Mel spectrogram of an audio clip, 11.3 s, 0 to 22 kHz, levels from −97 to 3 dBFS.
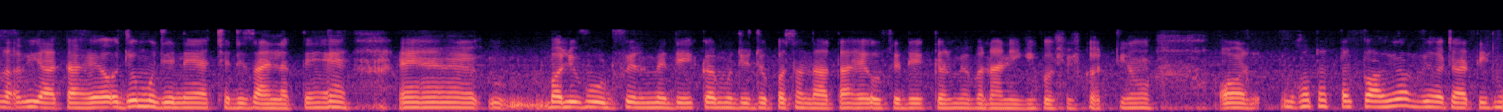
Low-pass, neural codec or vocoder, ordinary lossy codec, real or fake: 7.2 kHz; vocoder, 22.05 kHz, 80 mel bands, HiFi-GAN; none; fake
